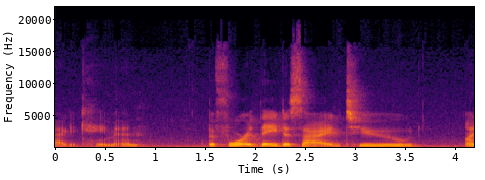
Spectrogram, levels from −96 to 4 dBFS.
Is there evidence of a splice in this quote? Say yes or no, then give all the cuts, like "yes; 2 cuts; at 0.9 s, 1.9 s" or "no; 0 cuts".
no; 0 cuts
